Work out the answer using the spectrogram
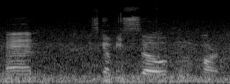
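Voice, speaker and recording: A man's voice: on the high side, fairly even intonation, a little slow. A teenage male host eating sour candy as he talks casually to the camera outdoors on a beach, picked up by a camera a few feet away. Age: teens. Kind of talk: casual challenge vlog to camera. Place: sandy beach dunes, outdoors. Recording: windy outdoor camera mic, loud background noise. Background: loud wind and ambience.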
